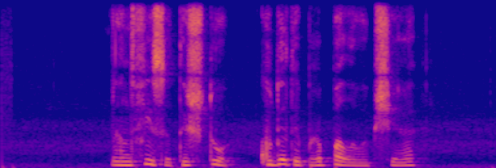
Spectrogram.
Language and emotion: Russian, angry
